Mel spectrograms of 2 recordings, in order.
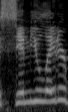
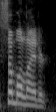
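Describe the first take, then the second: First: The word is pronounced fully and clearly. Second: The word is slurred, sounding close to 'similar'. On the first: This is the intended word. "He he was trying to say simulator" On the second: This is how someone else actually said it. "but he said simulator because that's how he says things"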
